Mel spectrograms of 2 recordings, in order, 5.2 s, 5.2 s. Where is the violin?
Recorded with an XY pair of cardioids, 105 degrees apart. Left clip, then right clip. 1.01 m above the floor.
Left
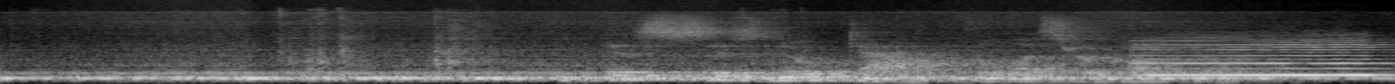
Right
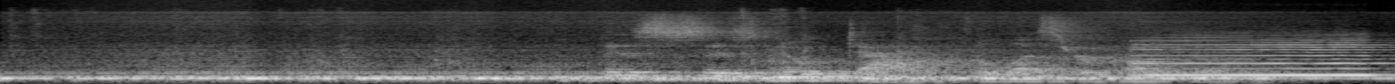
20° right, 0.6 m.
